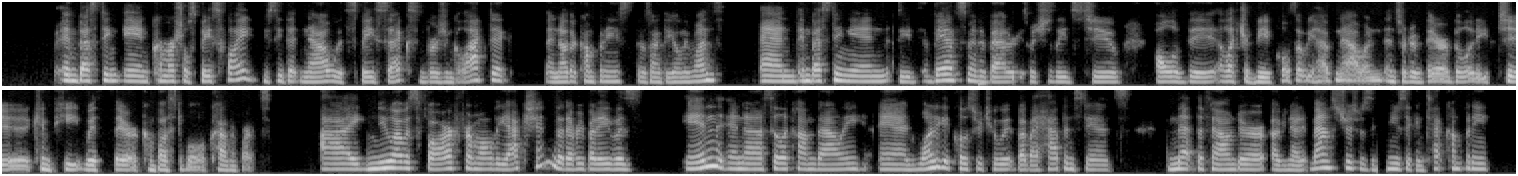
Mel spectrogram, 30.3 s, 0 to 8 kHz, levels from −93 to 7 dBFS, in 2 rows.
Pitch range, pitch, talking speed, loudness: 170-200 Hz, 185 Hz, 180 wpm, -22 LUFS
